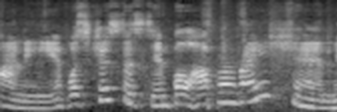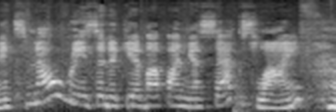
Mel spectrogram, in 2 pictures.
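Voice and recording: A female-sounding cartoonish character voice speaks at a moderate pace with a high pitch. Clear background noise runs behind it.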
